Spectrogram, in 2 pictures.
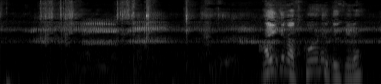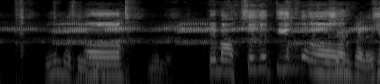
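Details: Several groups of rapid, harmonic, rising-and-falling croaks from frogs in Amboli hills forest, Sindhudurg, sound loudly against a constant shrill two-toned chorus, with no background music, the croaks coming in clusters every second or two.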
